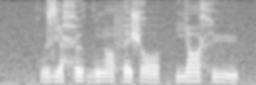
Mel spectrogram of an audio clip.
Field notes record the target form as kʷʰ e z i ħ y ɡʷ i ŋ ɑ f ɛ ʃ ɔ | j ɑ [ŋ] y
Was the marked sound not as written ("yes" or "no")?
yes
